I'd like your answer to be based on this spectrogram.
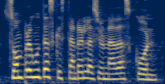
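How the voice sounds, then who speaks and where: A Mexican woman with a Mexican Spanish accent, giving an informal public science talk in a chatty way, often pausing and restarting. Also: mid-range voice, a bit bright. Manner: chatty, with frequent fillers and restarts.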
